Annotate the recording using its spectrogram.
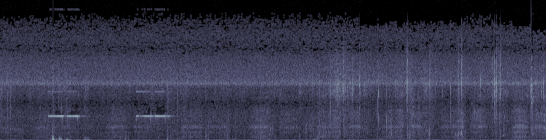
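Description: Footsteps crunch and rustle on dry twigs and fallen needles.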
